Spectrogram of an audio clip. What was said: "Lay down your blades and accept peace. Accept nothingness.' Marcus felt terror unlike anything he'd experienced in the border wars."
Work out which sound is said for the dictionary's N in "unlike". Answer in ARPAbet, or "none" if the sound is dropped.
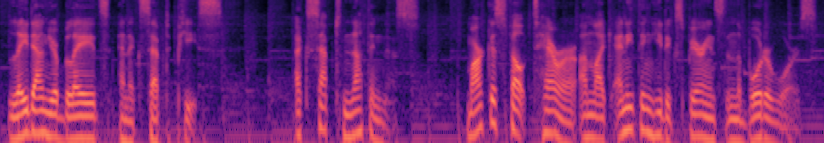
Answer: N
